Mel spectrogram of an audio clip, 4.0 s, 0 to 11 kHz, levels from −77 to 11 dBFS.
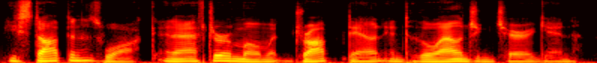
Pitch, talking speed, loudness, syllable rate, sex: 110 Hz, 240 wpm, -19 LUFS, 6.1 syllables/s, male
